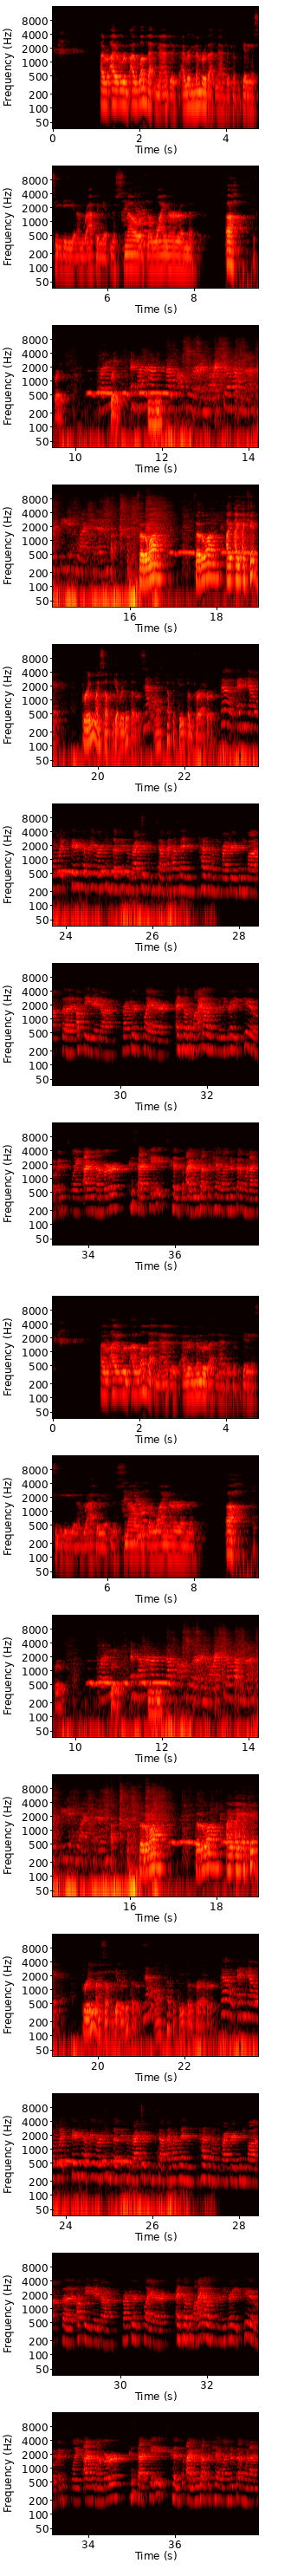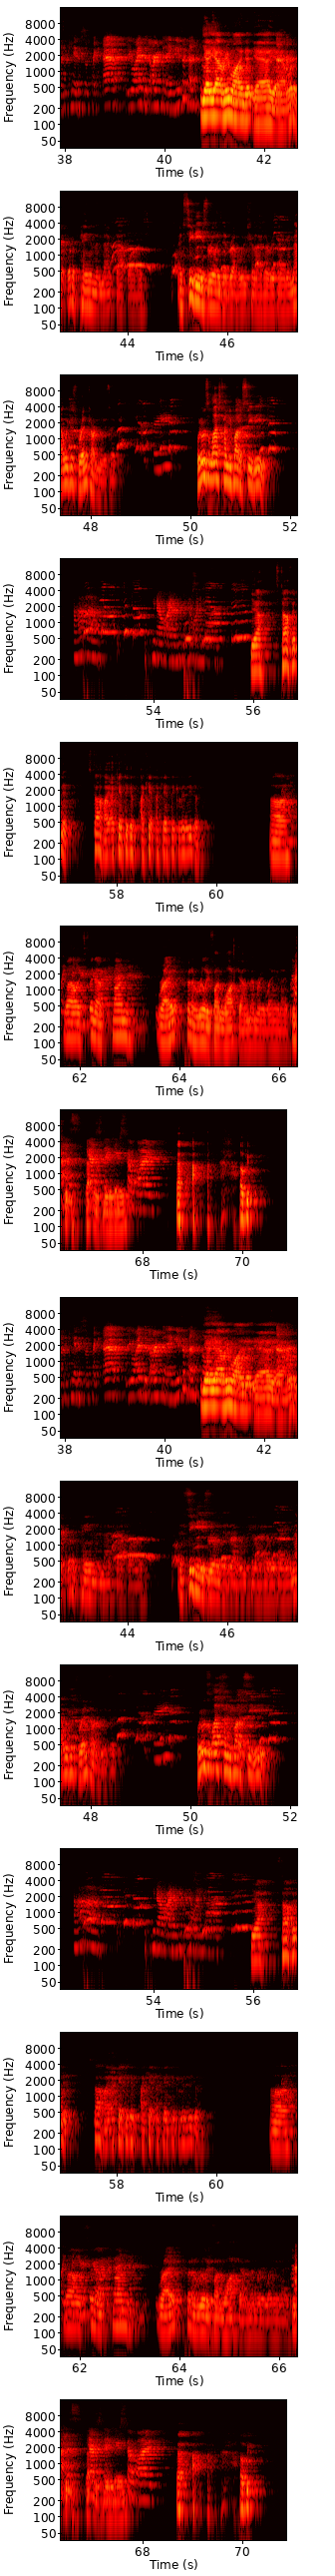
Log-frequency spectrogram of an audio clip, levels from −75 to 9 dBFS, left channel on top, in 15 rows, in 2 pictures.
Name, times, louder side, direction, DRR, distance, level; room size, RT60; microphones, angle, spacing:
voice 1, 0.1-0.6 6.3-7.0 10.5-10.9 11.3-15.5 21.0-21.4 22.8-34.7 34.9-40.9 42.2-42.5 49.2-49.6 52.4-52.9 53.9-55.3 61.3-63.2 66.2-66.6 66.9-68.4, equal, 15° left, -6 dB, 1.6 m, -40 dB
voice 2, 1.1-8.0 8.7-9.1 9.5-9.7 10.8-11.0 11.7-12.0 16.1-16.8 17.5-19.0 19.6-21.0 21.3-22.7 40.7-44.3 45.0-48.5 50.1-51.6 56.0-56.3 56.6-57.1 57.5-59.7 61.1-63.1 63.5-66.3 66.9-67.7 68.7-70.1, left 4 dB, 70° left, 5 dB, 0.4 m, -32 dB
Bird, 9.0-26.8 27.1-27.4, right 1 dB, 20° right, 1.1 m, -41 dB
Singing, 43.6-44.6 44.9-46.1 46.5-47.8 48.5-49.8 50.5-51.8 52.6-53.9 54.6-55.9, left 3 dB, 40° left, 0.7 m, -44 dB
9.2 x 4.5 x 2.5 m, 0.85 s
head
